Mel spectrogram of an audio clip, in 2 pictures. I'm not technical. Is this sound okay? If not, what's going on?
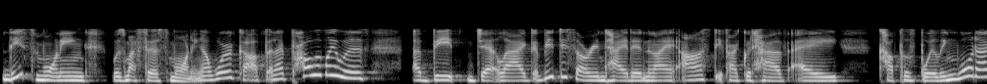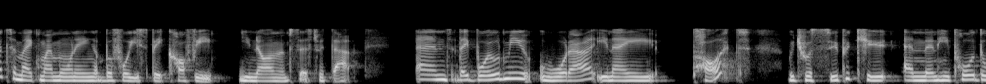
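Yes, nothing stood out as a problem when listening to this speech recording.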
